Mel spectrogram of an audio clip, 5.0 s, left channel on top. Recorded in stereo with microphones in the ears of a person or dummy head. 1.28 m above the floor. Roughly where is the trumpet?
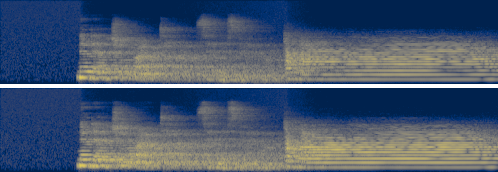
Centre.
